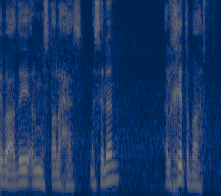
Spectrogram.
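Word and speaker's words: الخِطبة: مثلا الخطبة، نقول الخطبة هي مقدمة الزواج، الخطبة وليست الخطبة. الخطبة هي التي يلقيها الخطيب، بينما مقدمة الزواج هي الخطبة.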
